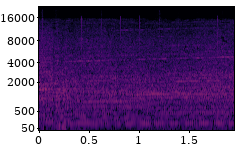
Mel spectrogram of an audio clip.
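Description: Race car engines drone and rev together as the iRacing field pulls away from the pace car start, a dense, steady engine roar with layered pitches rising slowly.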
